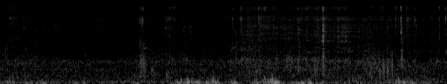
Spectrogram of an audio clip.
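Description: Footsteps over dry, matted grass: a few soft low thuds in the second half, with a couple of sharper clicks.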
